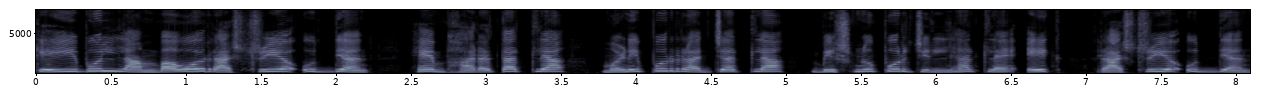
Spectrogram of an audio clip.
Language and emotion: Goan Konkani, neutral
